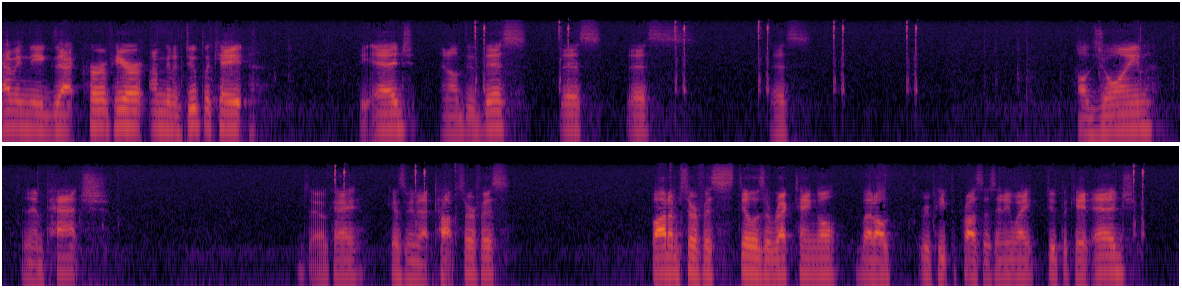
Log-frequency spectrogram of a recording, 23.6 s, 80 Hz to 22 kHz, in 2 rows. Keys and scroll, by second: 2.7 e, 9.4 Return, 21.2 Return.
